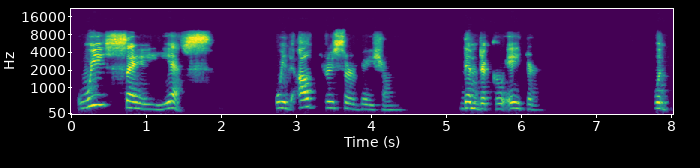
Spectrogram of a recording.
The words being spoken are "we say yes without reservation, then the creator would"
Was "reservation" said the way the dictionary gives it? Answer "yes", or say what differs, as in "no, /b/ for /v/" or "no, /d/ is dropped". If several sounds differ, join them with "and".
no, /s/ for /z/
